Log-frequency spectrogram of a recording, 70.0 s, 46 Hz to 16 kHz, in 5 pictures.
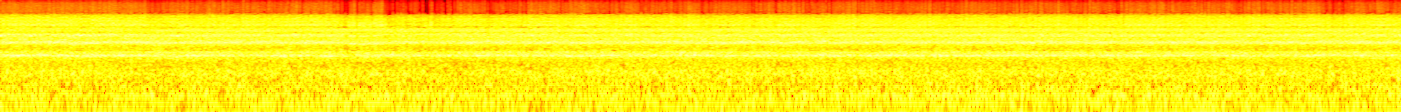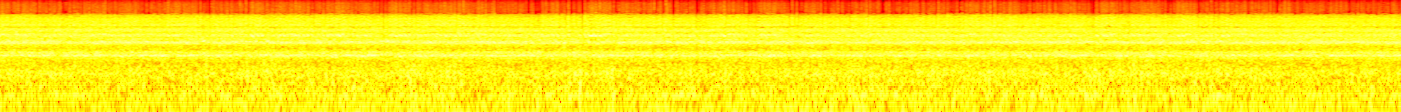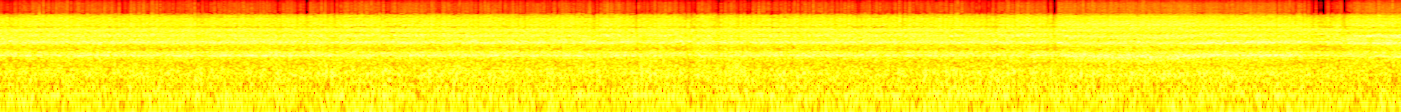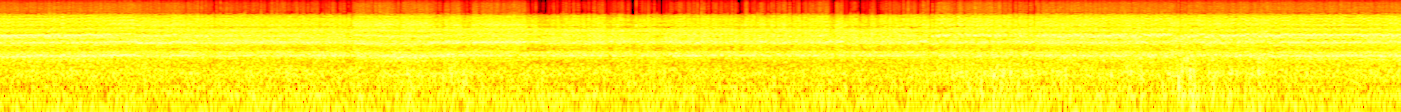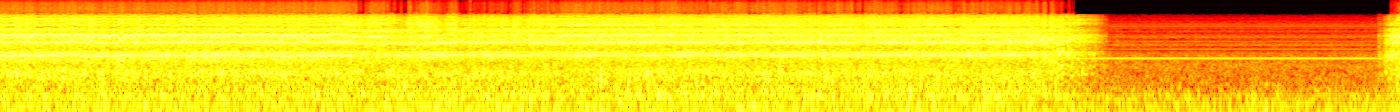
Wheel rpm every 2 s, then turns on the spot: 230, 230, 240, 230, 230, 230, 230, 230, 230, 230, 230, 230, 230, 230, 230, 230, 230, 240, 230, 220, 230, 220, 230, 230, 230, 230, 220, 210, 210, 210, 220, 230, 230, 80, 10.
none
